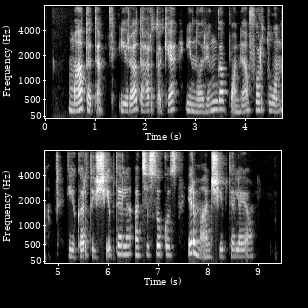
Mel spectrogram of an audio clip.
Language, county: Lithuanian, Kaunas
